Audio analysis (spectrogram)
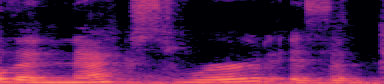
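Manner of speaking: normal talking voice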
